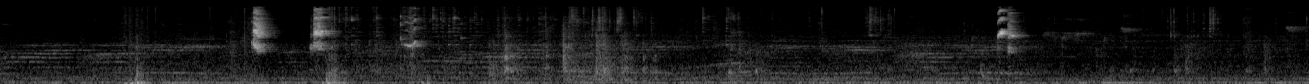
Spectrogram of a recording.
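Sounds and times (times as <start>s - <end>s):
lovebirds squawking: 2.5s - 4.4s.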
